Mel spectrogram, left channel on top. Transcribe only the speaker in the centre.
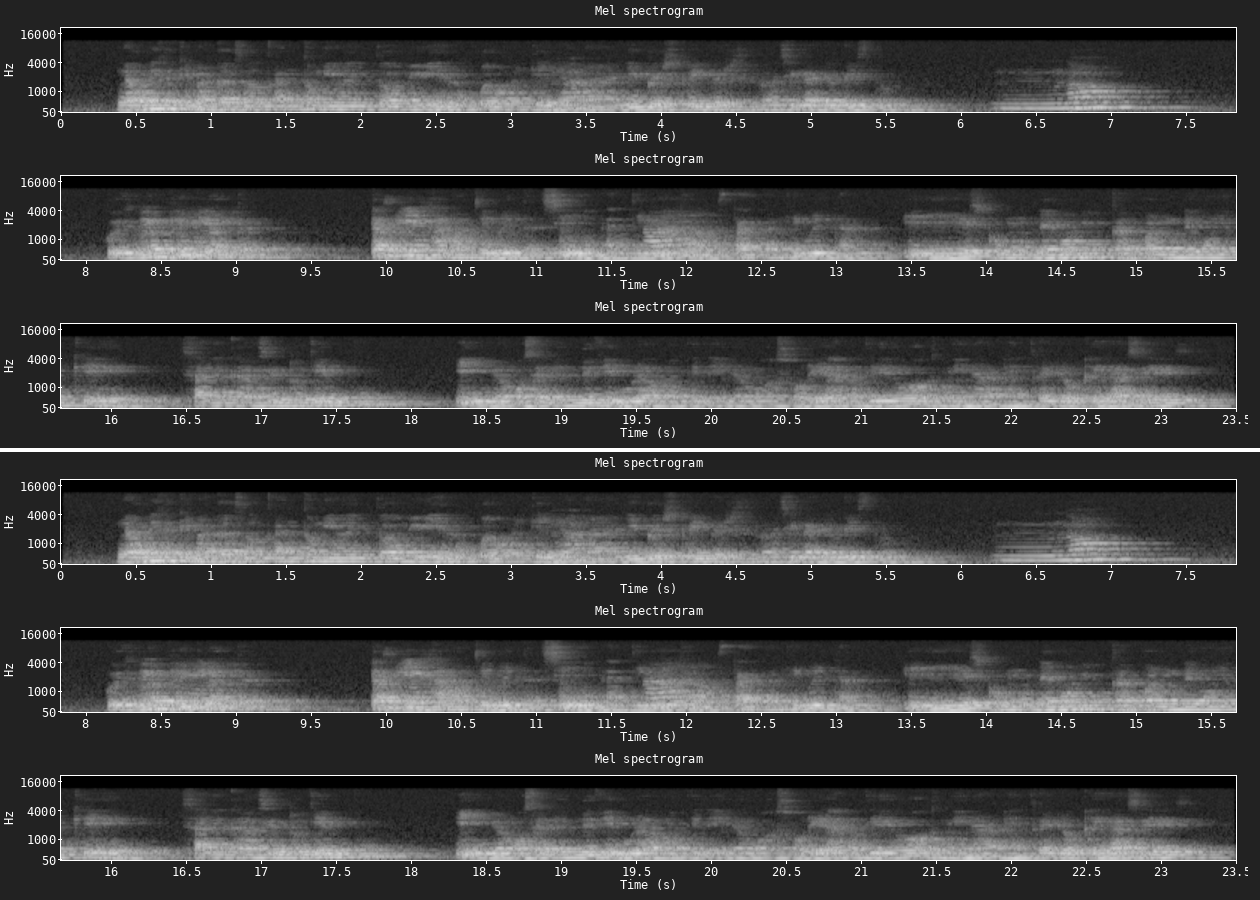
la única que me ha causado tanto miedo en toda mi vida fue una que
llama Jeepers Creepers, no sé si la hayas visto.
Pues
una película
También
como antigüita, sí, antigüita,
bastante
antigüita. Y es como un demonio, tal cual un demonio que sale cada cierto tiempo y digamos él es desfigurado, no tiene digamos orejas, no tiene ojos ni nada. Entonces lo que él hace es,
